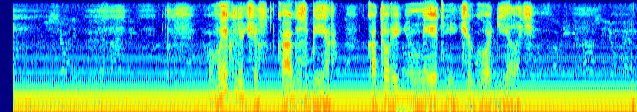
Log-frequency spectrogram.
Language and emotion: Russian, neutral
